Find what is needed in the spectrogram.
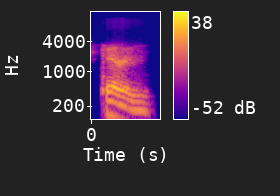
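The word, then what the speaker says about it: Karis: a carrie home you you say carry home carries carries kerry it sounds really funny it's spelled k-a-r-i-f k-a-r-i-s carries home yep carries home is it apostrophe yes serious home yeah so it's carrie's home yeah i said it right look at me and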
